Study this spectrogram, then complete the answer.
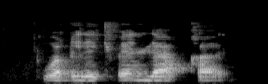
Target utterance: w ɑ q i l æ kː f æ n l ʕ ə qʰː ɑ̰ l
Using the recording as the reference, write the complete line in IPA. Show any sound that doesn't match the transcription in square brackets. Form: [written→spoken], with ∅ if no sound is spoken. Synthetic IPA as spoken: w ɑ q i l æ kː f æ n l ʕ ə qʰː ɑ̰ l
